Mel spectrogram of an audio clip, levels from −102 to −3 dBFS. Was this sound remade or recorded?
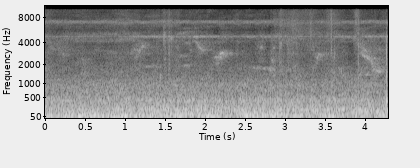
remade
